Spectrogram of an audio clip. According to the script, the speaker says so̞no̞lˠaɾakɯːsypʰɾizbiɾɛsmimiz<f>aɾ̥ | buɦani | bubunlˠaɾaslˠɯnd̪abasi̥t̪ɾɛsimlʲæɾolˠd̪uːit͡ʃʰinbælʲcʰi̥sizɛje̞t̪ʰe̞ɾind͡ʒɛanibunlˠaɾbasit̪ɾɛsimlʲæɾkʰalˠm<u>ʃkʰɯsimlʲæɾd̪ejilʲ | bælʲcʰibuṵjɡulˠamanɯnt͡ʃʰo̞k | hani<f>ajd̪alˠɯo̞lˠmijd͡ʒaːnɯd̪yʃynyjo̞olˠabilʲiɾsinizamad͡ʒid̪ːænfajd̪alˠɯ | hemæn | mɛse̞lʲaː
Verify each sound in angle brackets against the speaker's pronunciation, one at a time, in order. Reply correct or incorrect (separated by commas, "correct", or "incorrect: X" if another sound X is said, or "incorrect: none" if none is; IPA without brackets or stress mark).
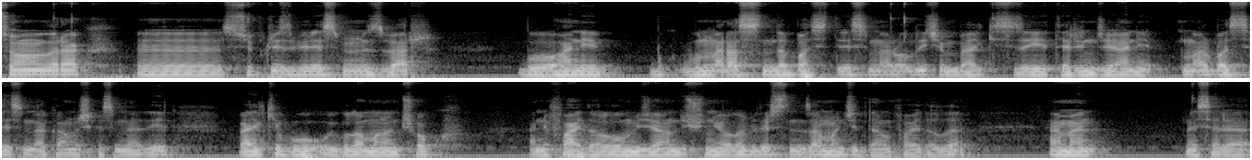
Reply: incorrect: v, incorrect: ɯ, correct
